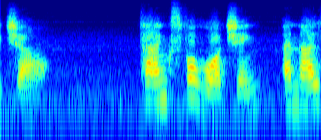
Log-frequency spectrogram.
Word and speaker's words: ciao: As you can see on the screen, C before A or I is pronounced like CH in church, for example, ciao.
